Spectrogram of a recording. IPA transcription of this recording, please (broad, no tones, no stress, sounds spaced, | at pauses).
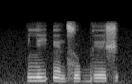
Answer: l i ʔ ẽ d͡z u b ɪ ʃ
